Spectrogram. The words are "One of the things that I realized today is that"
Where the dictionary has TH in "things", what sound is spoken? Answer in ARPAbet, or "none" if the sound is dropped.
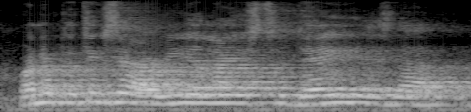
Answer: T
